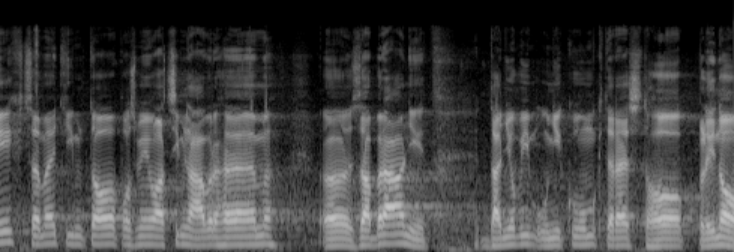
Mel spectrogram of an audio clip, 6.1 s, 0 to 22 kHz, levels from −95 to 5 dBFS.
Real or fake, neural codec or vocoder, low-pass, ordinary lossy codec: real; none; 14.4 kHz; AAC, 96 kbps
